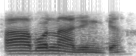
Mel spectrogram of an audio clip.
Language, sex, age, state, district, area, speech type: Marathi, male, 18-30, Maharashtra, Ahmednagar, urban, conversation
